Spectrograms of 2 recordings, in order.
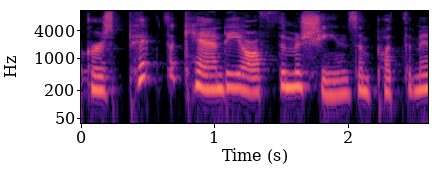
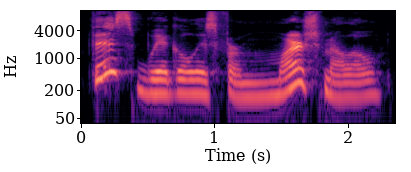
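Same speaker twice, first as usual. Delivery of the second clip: sing-song picture-book voice; reading to a toddler; 3 semitones higher, 4 dB louder than usual. Acted. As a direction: point out each picture to a small child. Pointing at pictures for child.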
